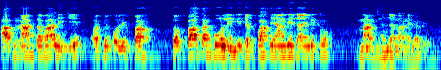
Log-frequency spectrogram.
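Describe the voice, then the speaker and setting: A man teaching a grammar lesson, explaining patiently step by step and slowly repeating each term. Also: sits high, a bit bright. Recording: echoey room, faint ambient noise.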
